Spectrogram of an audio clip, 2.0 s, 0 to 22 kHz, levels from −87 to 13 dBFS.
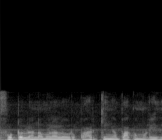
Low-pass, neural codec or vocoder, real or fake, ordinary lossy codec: none; none; real; none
